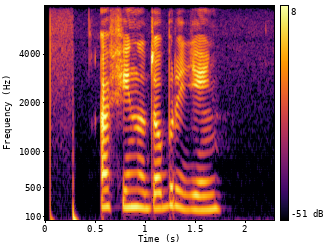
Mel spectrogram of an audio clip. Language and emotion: Russian, neutral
